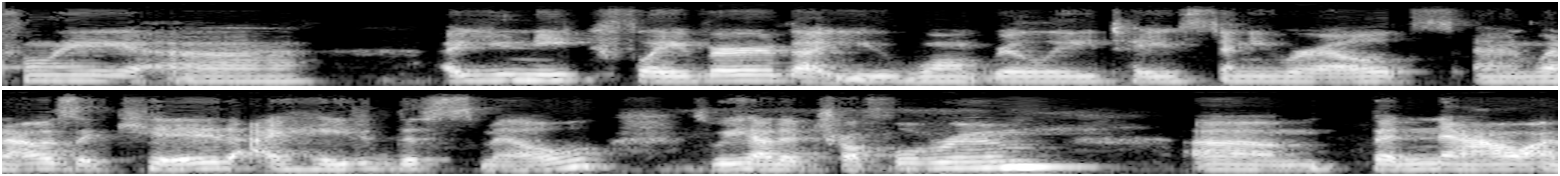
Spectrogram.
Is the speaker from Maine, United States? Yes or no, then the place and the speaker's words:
yes; Portland, Maine, United States; we're all from Portland, Maine. Originally, all of my ancestors have been there since forever.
